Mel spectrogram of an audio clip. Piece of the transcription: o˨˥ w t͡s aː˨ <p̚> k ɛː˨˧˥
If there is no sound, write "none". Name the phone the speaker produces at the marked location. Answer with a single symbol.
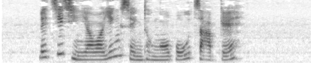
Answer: p̚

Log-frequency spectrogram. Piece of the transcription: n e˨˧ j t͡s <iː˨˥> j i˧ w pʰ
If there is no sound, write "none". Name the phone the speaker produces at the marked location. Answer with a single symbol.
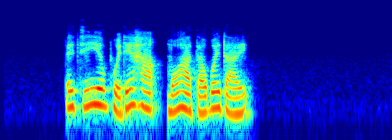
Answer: iː˨˥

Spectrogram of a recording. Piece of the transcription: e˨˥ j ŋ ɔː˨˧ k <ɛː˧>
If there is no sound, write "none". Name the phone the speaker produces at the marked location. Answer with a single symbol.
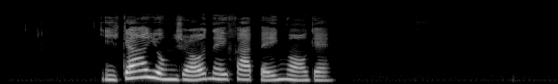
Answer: ɛː˧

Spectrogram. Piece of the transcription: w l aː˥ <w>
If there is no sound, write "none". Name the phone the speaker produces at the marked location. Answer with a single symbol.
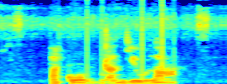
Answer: none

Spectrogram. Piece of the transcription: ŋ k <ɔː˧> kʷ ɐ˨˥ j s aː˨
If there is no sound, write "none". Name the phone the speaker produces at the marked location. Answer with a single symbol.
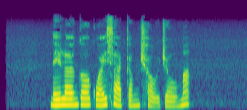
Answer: ɔː˧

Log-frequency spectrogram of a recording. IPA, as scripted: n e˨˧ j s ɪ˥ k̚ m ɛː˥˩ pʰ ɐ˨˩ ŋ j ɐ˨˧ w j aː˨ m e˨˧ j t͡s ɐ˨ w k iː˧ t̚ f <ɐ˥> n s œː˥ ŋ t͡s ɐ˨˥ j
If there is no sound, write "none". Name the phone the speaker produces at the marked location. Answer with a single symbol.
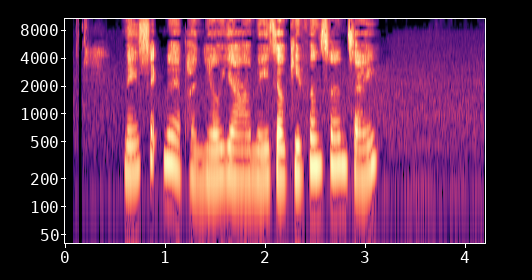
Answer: ɐ˥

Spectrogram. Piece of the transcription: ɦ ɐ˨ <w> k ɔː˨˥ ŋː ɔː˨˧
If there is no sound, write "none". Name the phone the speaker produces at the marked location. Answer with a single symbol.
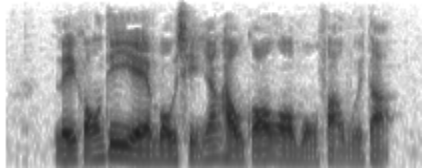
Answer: w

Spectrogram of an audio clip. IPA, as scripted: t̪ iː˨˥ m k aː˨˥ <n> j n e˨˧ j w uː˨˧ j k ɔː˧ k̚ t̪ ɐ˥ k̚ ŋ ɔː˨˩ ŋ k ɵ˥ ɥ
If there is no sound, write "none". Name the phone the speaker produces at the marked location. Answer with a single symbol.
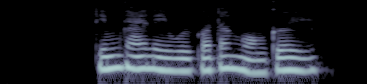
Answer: none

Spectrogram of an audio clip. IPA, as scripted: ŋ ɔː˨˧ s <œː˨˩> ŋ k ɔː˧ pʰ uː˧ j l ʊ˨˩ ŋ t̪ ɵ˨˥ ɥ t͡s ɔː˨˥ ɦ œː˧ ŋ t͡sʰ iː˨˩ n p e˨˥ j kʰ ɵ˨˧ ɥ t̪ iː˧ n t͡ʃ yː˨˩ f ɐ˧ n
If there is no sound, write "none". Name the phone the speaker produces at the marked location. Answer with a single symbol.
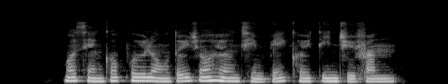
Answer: ɛː˨˩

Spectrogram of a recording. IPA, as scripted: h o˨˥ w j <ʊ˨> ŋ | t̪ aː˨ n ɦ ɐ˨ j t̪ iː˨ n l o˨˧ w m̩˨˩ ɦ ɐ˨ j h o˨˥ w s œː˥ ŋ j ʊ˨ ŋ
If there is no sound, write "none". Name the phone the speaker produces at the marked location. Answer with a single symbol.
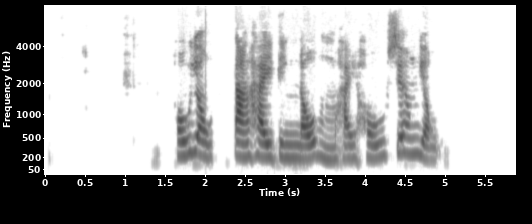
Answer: ʊ˨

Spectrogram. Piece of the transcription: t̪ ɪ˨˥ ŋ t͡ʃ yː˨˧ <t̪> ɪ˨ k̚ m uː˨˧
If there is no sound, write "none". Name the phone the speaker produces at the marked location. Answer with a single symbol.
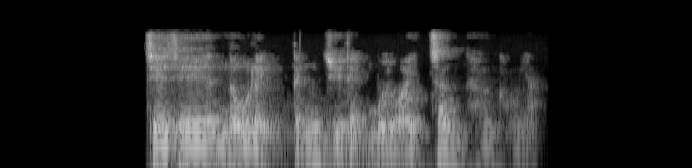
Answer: t̪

